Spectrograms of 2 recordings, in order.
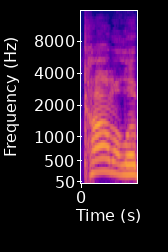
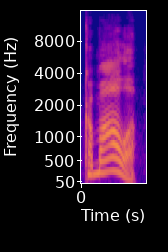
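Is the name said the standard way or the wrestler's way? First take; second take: standard; wrestler's. First: The name is said with its standard pronunciation. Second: The name is said like the wrestler's name. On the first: The speaker calls it right. "It's Kamala" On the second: The speaker calls it wrong. "like the big fat goofball that was Kamala"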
